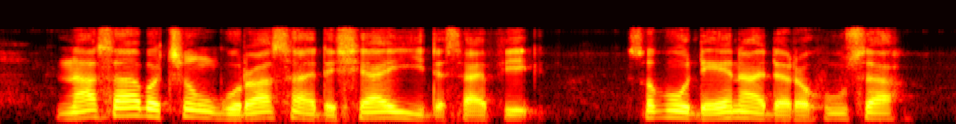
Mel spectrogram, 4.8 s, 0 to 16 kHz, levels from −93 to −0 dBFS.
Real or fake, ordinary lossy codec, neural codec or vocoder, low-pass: fake; none; codec, 16 kHz, 4 kbps, X-Codec, HuBERT features, trained on LibriSpeech; 7.2 kHz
